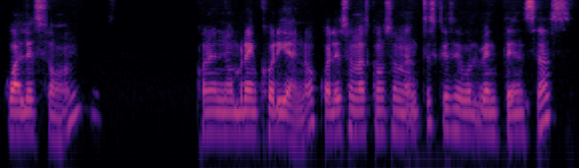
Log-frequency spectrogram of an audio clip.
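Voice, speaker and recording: A woman leads a live online language lesson in a low, unhurried voice. She calls on students by name and corrects them patiently. Her voice sounds dry and close, with no room echo. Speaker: Korean teacher.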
